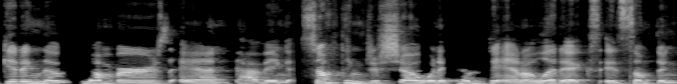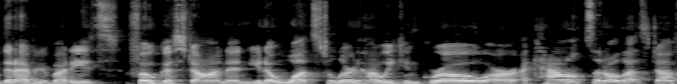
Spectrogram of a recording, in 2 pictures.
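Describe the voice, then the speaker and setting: A woman speaks with an enthusiastic tone at a medium pitch and a fairly quick pace. Her pitch variation is ordinary, and there are hardly any pauses. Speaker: podcast host. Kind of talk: podcast interview.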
